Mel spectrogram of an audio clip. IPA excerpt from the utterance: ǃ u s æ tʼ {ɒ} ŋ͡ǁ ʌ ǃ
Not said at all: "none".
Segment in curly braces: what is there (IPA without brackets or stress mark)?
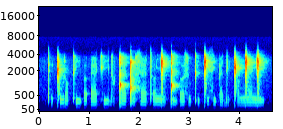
ʌ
